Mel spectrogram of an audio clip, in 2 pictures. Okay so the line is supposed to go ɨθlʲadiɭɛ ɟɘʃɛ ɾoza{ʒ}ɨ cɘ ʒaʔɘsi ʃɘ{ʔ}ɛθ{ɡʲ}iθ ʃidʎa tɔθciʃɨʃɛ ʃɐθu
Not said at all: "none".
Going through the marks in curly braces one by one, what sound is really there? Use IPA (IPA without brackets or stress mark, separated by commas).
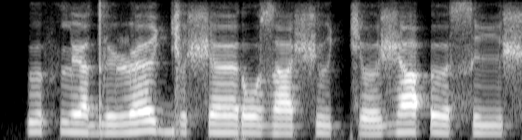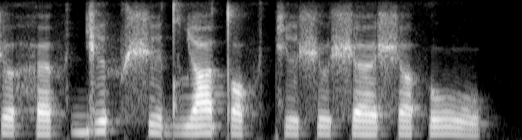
ʃ, h, ɟ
